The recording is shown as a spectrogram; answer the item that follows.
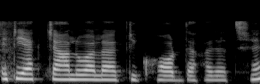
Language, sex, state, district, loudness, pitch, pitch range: Bengali, female, West Bengal, Jalpaiguri, -20 LUFS, 220 Hz, 205-240 Hz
